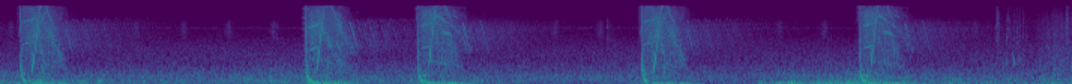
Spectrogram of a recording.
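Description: Sharp swooshing game effects sweep downward in pitch, again and again.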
